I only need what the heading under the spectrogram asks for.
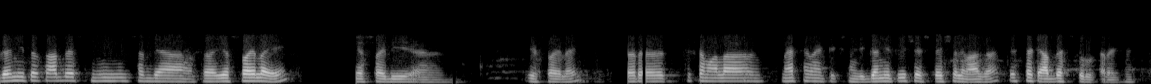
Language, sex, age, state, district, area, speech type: Marathi, male, 18-30, Maharashtra, Ahmednagar, rural, conversation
